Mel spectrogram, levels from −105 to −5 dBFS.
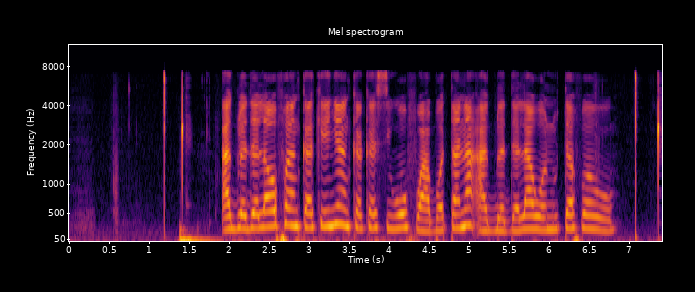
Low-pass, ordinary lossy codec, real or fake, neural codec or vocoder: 7.2 kHz; AAC, 64 kbps; real; none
